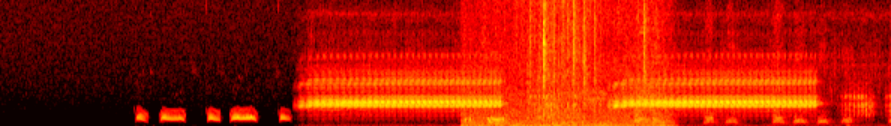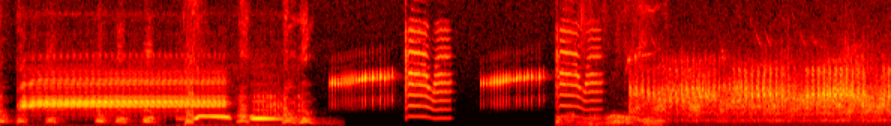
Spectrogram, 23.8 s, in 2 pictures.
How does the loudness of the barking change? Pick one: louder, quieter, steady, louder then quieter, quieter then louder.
louder.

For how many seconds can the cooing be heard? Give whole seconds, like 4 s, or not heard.
8 s.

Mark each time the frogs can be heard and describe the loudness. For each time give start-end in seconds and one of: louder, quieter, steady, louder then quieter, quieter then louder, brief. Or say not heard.
3.9-23.7 quieter.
